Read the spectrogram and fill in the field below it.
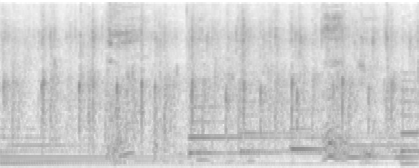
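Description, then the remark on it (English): An audience claps their hands for people coming down to the front of the building, a dense, steady wash of applause that keeps going for several seconds, with sustained low tones humming underneath. “Give them a hand clap while they come.”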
